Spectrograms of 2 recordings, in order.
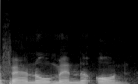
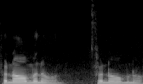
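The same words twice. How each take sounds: First: Phenomenon broken up as FAN-o-men-ON; slow, full vowels in phenomenon; common mispronunciation. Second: Phenomenon as fuh-NOM-uh-non; quick reduced first syllable in phenomenon, falling end; correct pronunciation. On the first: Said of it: "कुछ बोलते हैं phenomenon". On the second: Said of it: "नहीं बोलना इसको". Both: Shown as a demonstration.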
